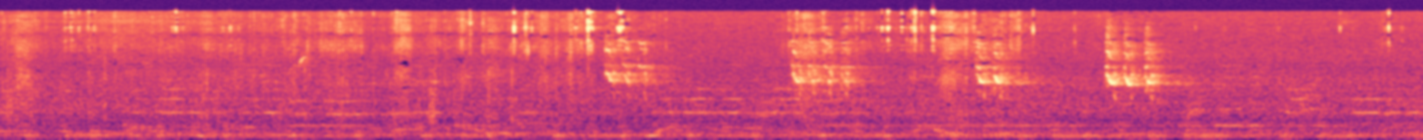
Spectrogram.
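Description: A Welsh terrier rolling on its back in lawn grass scattered with fallen leaves, its body and coat rubbing the ground in a handful of short, faint rustling scuffs, mostly in the second half.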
